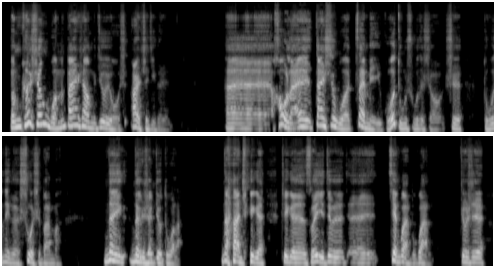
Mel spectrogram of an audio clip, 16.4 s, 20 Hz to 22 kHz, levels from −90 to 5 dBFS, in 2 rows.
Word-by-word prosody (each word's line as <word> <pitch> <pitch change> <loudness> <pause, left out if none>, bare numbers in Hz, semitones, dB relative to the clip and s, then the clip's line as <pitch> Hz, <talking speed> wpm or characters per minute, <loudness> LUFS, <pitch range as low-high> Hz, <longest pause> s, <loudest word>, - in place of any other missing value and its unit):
本 180 +3 +4
科 280 +7 +5
生 285 0 +3
我 155 - 0
们 185 +8 -2
班 235 0 +3
上 215 -4 +2
面 155 - -7
就 180 +4 -1
有 130 -5 -4
10 105 - -16
20 185 -10 0
几 120 -3 -11
个 105 -1 -21
人。 100 -1 -26 0.9
呃， 150 -1 -1 0.4
后 270 +3 +4
来 175 +3 +2 0.2
但 250 -2 +4
是 235 +2 -1
我 145 -9 0
在 140 - 0
美 120 -8 -4
国 100 - +2
读 150 -2 -4
书 140 +2 -9
的 140 - -10
时 120 - -14
候 120 +1 -17
是 145 -6 -6 0.3
读 140 +2 -4
那 160 -1 -4
个 135 -3 -7
硕 110 +7 -1
士 130 - -9
班 125 0 -8
嘛， 115 -4 -16 0.7
那 205 +6 +5 0.3
那 180 +1 +3
个 - - +3
人 140 -1 +1
就 145 -2 +2
多 125 -3 -6
了， 110 - -16 0.7
那 210 +3 +2 0.2
这 155 +6 +2
个， 140 -5 0 0.2
这 180 -3 +2
个 150 -3 +2
所 150 +6 0
以 170 -5 +4
就 175 +4 +1
是， 160 -1 -2
呃， 145 -1 -8 0.2
见 225 -8 +4
怪 170 -6 0
不 125 0 -12
怪 150 +1 -3
了， 100 - -22 0.5
就 175 -3 -2
是 155 -1 -1
150 Hz, 215 characters per minute, -21 LUFS, 135-180 Hz, 0.9 s, 科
